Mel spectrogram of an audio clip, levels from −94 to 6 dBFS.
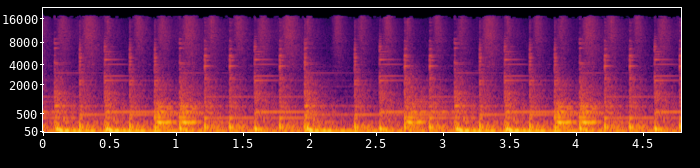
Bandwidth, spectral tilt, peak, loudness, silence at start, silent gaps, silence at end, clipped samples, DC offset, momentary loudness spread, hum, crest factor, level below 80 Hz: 17.5 kHz; -6.5 dB/octave; -2 dBFS; -18 LUFS; 0 s; none; 0 s; under 0.1%; under 0.1%; 5 LU; none; 14 dB; -18 dBFS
